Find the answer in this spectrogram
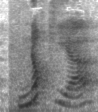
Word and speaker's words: Nokia: and will never die how do you pronounce it shannon nokia thank you and it's a finnish brand and we asked a finished person vera if you're listening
